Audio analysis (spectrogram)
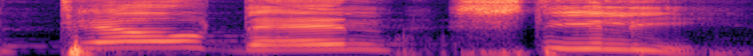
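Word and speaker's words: Tel Dan Stele: piece of stone is called the Dan the tell Dan Steely okay that's how they pronounce it and I want you to read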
